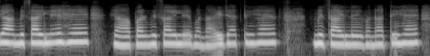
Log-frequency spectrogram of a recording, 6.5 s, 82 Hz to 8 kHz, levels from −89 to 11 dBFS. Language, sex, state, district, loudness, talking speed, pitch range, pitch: Hindi, female, Bihar, Muzaffarpur, -16 LUFS, 110 wpm, 215-245 Hz, 235 Hz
